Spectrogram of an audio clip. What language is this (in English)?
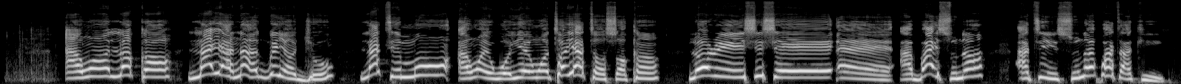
Yoruba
